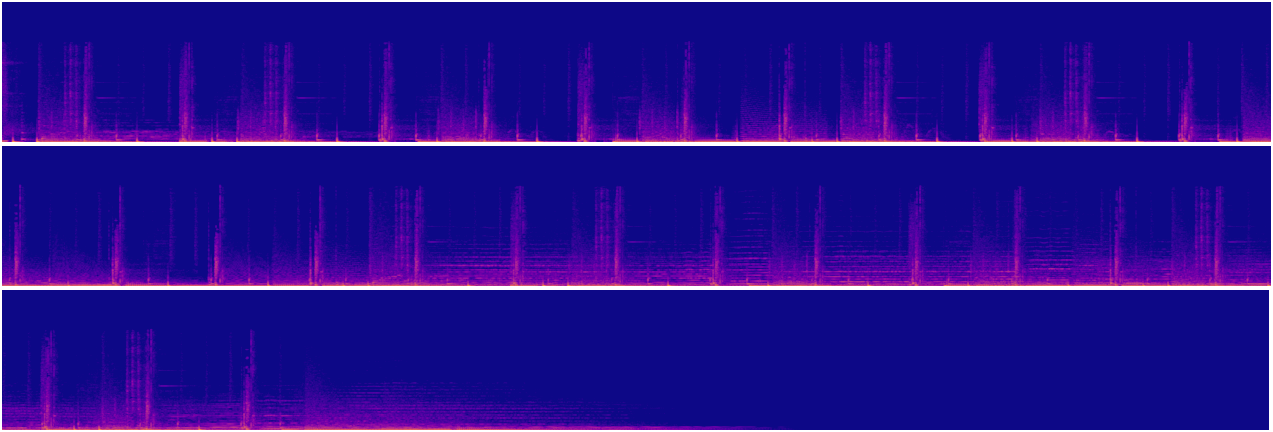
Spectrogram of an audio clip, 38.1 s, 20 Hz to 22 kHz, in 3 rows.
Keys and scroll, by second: 20.0 space, 21.5 m, 30.2 shift+s, 32.7 ctrl+shift+space, 34.0 p, 37.0 space, 37.1 Escape.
